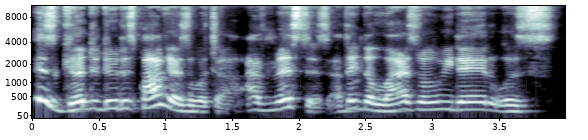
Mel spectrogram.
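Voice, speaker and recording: A man's voice: high voice, lively intonation, fairly quick, darkish tone, breathy edge. A man hosting a casual sports podcast, often repeating words as he thinks aloud. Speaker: podcast host.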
